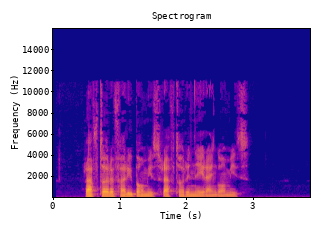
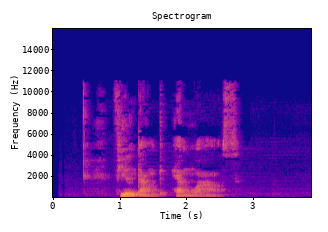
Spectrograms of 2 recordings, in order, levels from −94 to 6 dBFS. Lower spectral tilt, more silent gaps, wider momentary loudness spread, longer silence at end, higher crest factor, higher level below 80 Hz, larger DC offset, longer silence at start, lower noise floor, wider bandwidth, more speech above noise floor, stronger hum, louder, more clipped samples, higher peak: about the same, -6 dB/octave vs -5 dB/octave; neither; second, 14 LU vs 20 LU; second, 0.95 s vs 1.1 s; about the same, 24 dB vs 20 dB; first, -46 dBFS vs -58 dBFS; neither; about the same, 0.5 s vs 0.45 s; about the same, -68 dBFS vs -65 dBFS; about the same, 11.5 kHz vs 11.5 kHz; first, 46 dB vs 37 dB; first, 50 Hz at -40 dBFS vs none; first, -22 LUFS vs -29 LUFS; neither; first, 0 dBFS vs -12 dBFS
